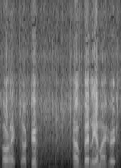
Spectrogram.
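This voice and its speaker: An actor playing a driven, determined bridge engineer and father in 1940s radio drama, forceful and decisive. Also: low voice, steady tone, a little fast, lightly acted. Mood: stern, impatient. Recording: noisy, crackly old radio transcription.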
